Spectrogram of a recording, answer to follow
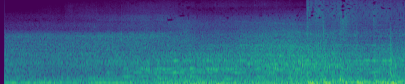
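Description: A motor coach running, its engine and road noise growing louder as it comes closer, with music fading in over it about halfway through and sharp drum hits near the end.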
